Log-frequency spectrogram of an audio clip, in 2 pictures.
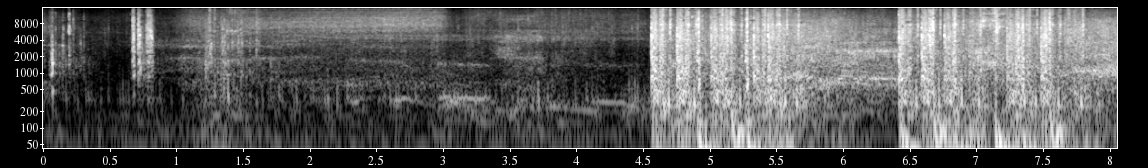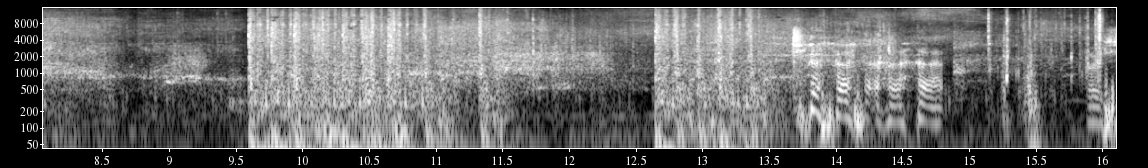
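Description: Machine gun fire in the video game Star Trek Judgement Rites, dense sustained bursts in several long stretches separated by brief gaps, loud and close, with a voice talking over the quieter start.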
